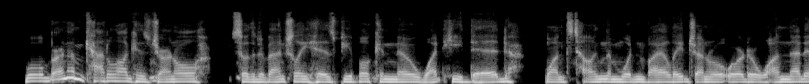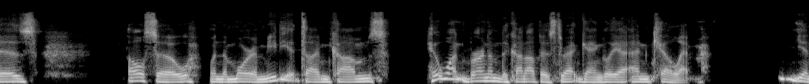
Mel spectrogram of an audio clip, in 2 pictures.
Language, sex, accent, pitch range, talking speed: English, male, American, 120-140 Hz, 165 wpm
